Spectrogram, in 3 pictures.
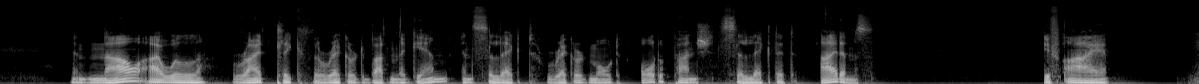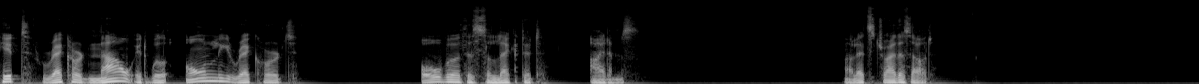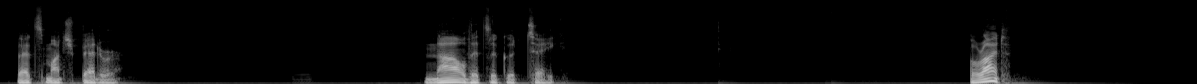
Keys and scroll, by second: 21.6 ctrl+r, 31.2 space.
